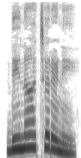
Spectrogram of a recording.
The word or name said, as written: ದಿನಾಚರಣೆ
